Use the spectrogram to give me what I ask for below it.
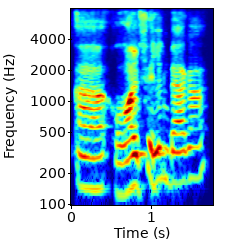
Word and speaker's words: Rolf Illenberger: So my name is Rolf Illenberger, as you would properly pronounce this in German, but it's perfectly pronunciation is Rolf.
